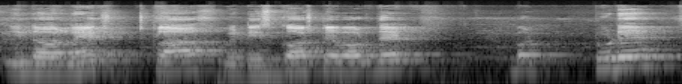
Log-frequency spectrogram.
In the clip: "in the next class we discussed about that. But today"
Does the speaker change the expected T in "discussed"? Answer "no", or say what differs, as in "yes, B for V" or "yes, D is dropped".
no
